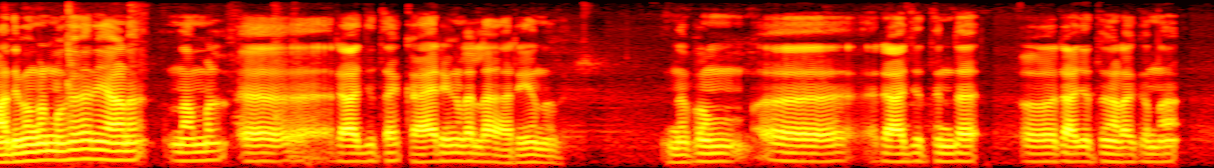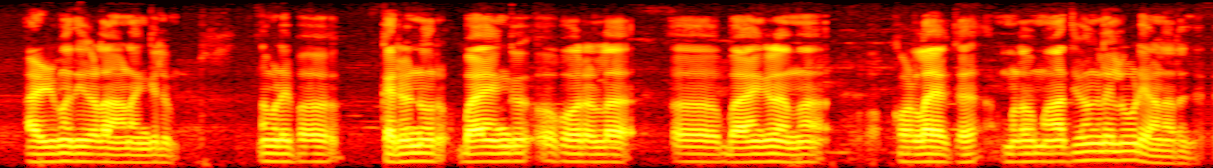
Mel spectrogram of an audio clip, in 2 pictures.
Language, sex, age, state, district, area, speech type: Malayalam, male, 60+, Kerala, Kottayam, rural, spontaneous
